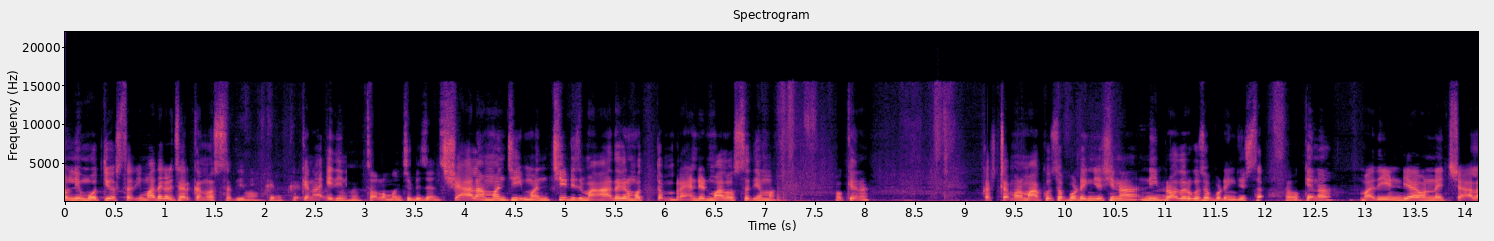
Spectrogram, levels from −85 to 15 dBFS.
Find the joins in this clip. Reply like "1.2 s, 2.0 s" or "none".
2.7 s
